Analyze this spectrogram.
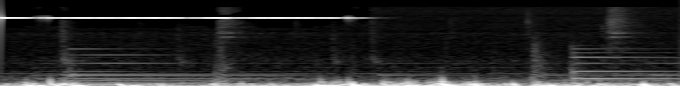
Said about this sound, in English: I think my fire alarm just kind of had a stroke.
